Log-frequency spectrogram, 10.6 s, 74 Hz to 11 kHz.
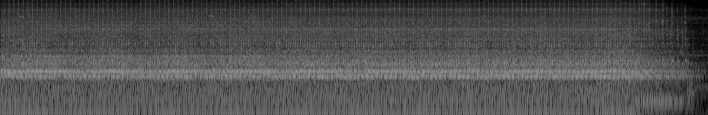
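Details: Opel Astra J 1.7 CDTI diesel, a week after purchase from a dealer, idling: fast even light ticking about three to four per second over the running note; engine ticking, cause unclear.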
